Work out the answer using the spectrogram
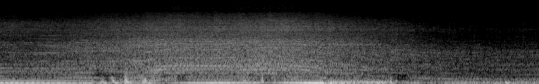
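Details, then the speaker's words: Engine revving up and settling with a faint whine above the engine note, AC off to listen; engine otherwise very smooth, alternator looks shot and owner suspects it is starting to go out. "Just kind of like a whining noise, and my gut is telling me that's the alternator starting to go out."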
